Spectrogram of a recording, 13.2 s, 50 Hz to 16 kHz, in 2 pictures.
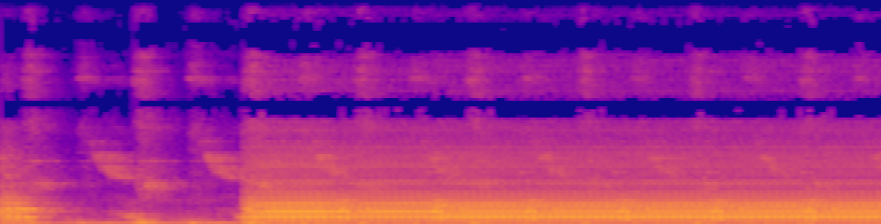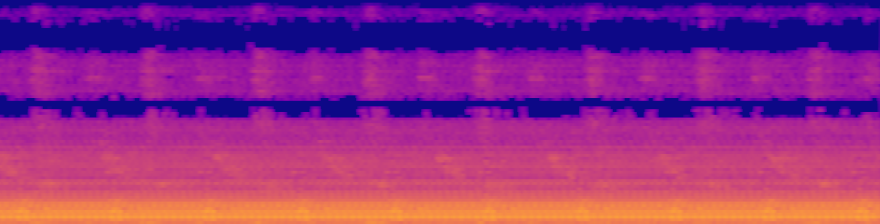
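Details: After a brief quieter start, loud steady buzzing and rapid knocking, about 200 pulses a minute, from an MRI scanner during a test tibia/fibula (lower leg) scan with a GE high-definition lower-extremity coil (stated as 8- or 16-channel), in a controlled environment.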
